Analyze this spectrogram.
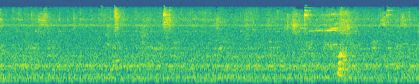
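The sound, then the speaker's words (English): A dog yawns once, ending in a brief, high, squeaky whine near the end, set against a steady low background hum with no talking. “That was the yawn.”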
